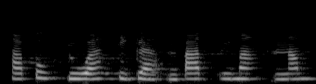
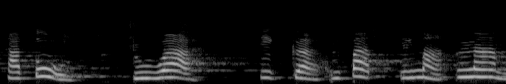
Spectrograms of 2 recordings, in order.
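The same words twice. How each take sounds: First: The counts come at a steady, even rhythm. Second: The counts come at an irregular, uneven rhythm. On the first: The speaker calls it right. "Nah itu konsisten" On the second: The speaker calls it wrong. "Nah itu itu tidak konsisten"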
